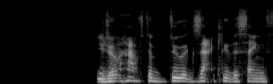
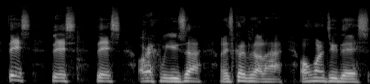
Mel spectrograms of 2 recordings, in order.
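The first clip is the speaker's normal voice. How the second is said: higher, driving mock confidence; imitated self-assurance; 5 semitones higher, 4 dB louder, faster than usual. Producer imitating best artists directing a session, self-assured. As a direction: rattle out ideas like an artist who never doubts. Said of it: "they're so self-assured with their music".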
